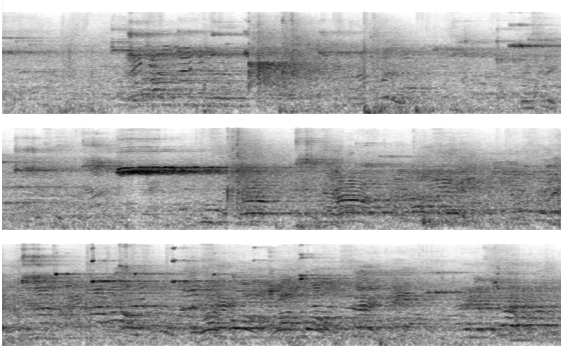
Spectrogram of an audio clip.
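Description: Basketball game in a gym: a ball bouncing on the court amid voices of players and spectators calling out, echoing in the hall, with a short high squeal about five seconds in.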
